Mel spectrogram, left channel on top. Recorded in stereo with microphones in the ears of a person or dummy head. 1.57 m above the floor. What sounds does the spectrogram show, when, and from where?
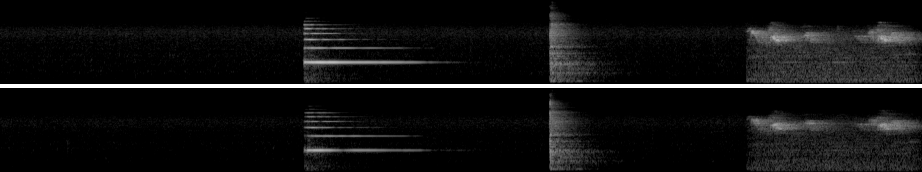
3.0 s a piano: 55° left (ahead or behind), 2.5 m
5.5 s tapping: 40° right (ahead or behind), 1.3 m
7.5 s a bird: 20° left (ahead or behind), 1.7 m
